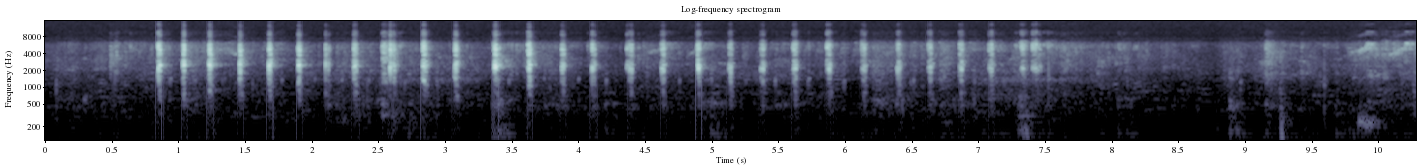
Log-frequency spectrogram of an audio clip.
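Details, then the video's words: Village puppies play-fighting. A rapid run of about thirty short, high, squeaky yelps comes at roughly four per second for about seven seconds, then gives way to faint rustling and handling noises. "Puppies Fighting"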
